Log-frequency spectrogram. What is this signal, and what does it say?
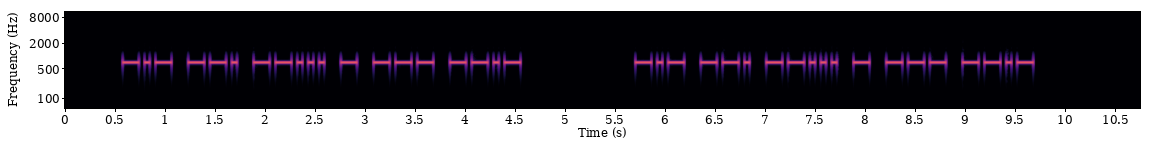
Morse code, heard as a keyed tone, about 22 wpm, 700 Hz. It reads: KG7TOQ KG7TOQ
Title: USA Call Signs - 6 Characters - Repeated 3x - 22wpm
